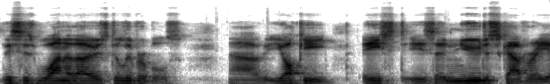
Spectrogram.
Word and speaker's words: Joki: And let me correct my pronunciation here. It's Joki East. Is that correct? Because close the first time, unfortunately, Gerardo. It was Yoki. Yoki, I had it.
